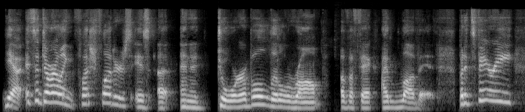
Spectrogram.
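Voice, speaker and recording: A woman's voice: on the low side, very animated, normal speed. A woman chatting casually as a podcast guest and fan fiction author, telling stories in a rambling, talkative way. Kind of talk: casual interview chat.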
